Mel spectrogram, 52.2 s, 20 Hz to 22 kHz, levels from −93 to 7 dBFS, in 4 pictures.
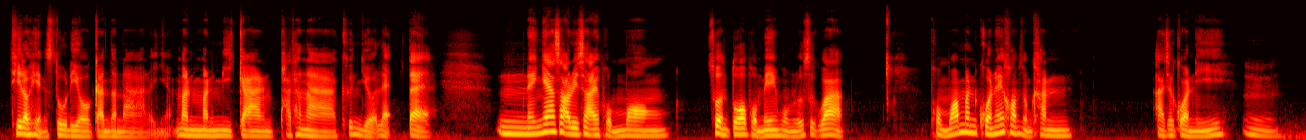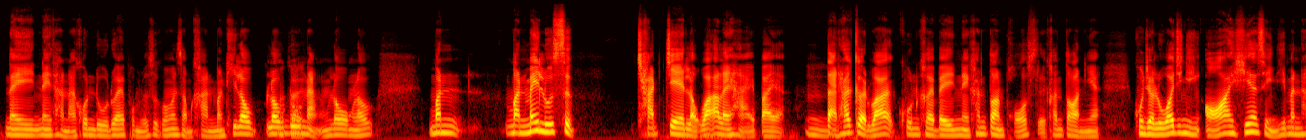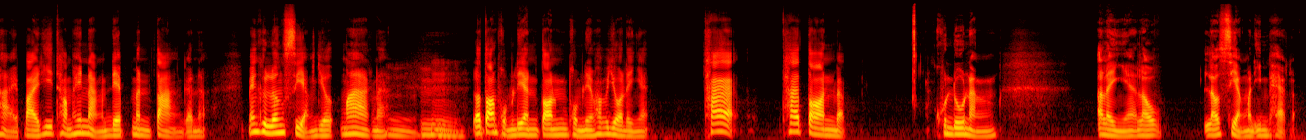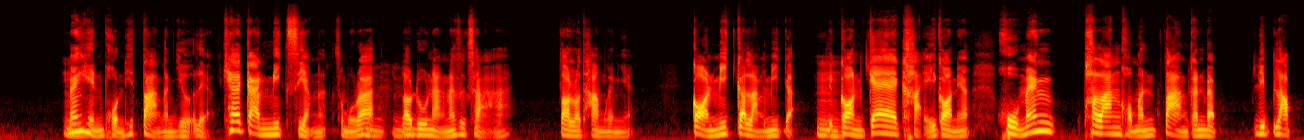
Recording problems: none

